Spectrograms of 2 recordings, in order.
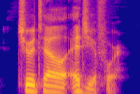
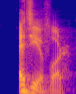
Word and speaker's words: Chiwetel Ejiofor: I think it's Chiwetel Ejiofor. – Ejiofor. Okay.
